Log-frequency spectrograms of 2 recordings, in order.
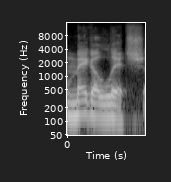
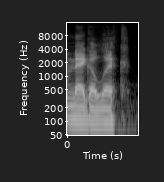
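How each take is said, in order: First: The last word ends with a 'ch' sound. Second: The last word ends with a 'k' sound. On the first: The speaker calls it right. "Oh, Mega Lich, I bet" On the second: The speaker calls it wrong. "not Megalick. Whoops"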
